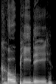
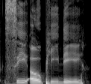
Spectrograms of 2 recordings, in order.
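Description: First: Co-P D with C and O run into "co"; slow co-P D, first two letters blended as one syllable; mispronounced abbreviation. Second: C O P D as four separate letters; spelled-out pronunciation. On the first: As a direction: say "co" as a word, then P D. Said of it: "not co-P D". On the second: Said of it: "It's pronounced C O P D". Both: Shown as a demonstration.

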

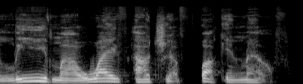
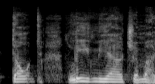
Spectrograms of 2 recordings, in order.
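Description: First: "Leave my wife" slow and deliberate; slow, weighted quote stressing "wife"; emphatic retold quote. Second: Said in the usual way. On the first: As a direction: draw out "my wife" and "fucking mouth". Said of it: "He said". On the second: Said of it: "he didn't say".

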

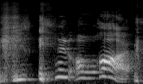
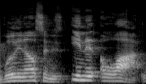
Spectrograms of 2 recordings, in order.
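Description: First: Giggling through the words; laughing. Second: Said in the usual way. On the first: Real, not acted. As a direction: laugh while repeating it. Repeats the line, cracking up.

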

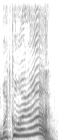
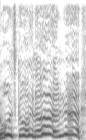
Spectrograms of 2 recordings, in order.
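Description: First: High, slowed whiny plea; mock the clingy guy, stretched and high; needy ex. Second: High, drawn-out whiny mock voice; mock the clingy boyfriend, stretched and high; needy beta guy. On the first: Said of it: "you poor girls". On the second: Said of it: "None of that stupid, dopey, pussy, beta boy shit".

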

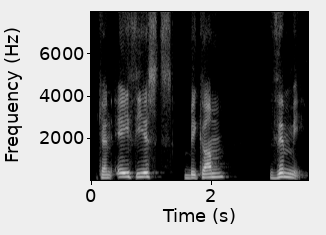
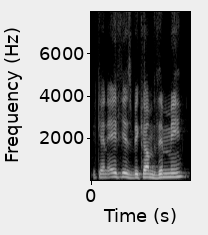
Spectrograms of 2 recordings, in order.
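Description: First: Slow and deliberate, with gaps between words; half-speed, spaced-out question; slow re-reading. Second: Said in the usual way. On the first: Real, not acted. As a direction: spell the question out word by word. Re-reads the question word by word.

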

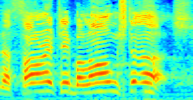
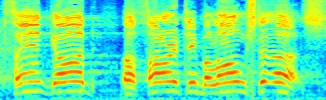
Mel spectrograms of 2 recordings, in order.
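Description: First: Loud, high preaching repeat. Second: Loud, high, slowed preaching cry. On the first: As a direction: ring it out for the church. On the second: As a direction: proclaim it to the whole church. Preacher building to full force. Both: Acted.

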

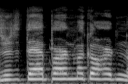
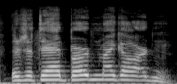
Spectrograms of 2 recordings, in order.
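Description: First: Very high squeaky caricature; silly put-on voice. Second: Much higher, odd mock neighbour voice; silly put-on voice. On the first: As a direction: squeak it out like a cartoon lady. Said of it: "why I've done that voice". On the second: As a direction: play her as a squeaky caricature. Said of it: "that's not how she speaks".

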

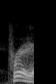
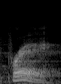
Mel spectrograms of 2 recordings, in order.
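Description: First: Said in the usual way. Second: Soft single word. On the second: Shown as a demonstration. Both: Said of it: "what can I do during those times".

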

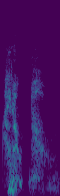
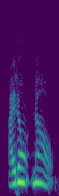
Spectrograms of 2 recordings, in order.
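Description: First: Toneless whisper, almost no voice; whispered admission. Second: Said in the usual way. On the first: Retold or imitated. Mother whispering her doubt to God about trusting him. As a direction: confess it under your breath.

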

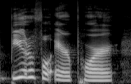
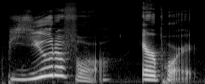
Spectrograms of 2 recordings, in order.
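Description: First: Said in the usual way. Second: Slow, savoring "beautiful airport" with a lingering "beautiful"; drawn-out admiring, as if picturing it; dreamy praise. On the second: Real, not acted. Traveler recalling the Amsterdam airport, slow dreamy praise.

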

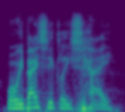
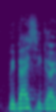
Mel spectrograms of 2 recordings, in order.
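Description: First: Words broken by a real laugh, louder and quicker. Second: Said in the usual way. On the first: Real, not acted. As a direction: laugh through it, amused at us. Laughs at human excuses.

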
